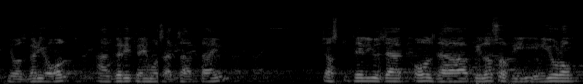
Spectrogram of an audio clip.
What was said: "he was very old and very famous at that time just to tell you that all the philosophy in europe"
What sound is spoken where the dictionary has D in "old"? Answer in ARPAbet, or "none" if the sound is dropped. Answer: none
